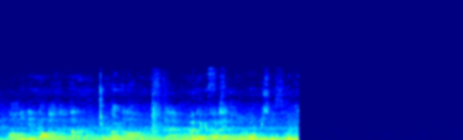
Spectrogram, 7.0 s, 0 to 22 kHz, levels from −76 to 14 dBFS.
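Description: A recording of everyday sounds, and the whole thing has that grainy, breathy top end with nothing above 11.5 kHz, which is likely Bluetooth LC3 compression at a fairly lean setting. Then at 4.49 s the signal just drops out to a faint residue, hiss roughly 40 dB down, right to the end, likely a broken link with the path left open.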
